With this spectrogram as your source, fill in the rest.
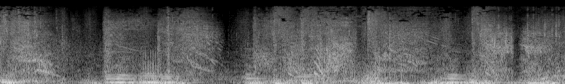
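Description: Energy blasts zap and crackle.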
